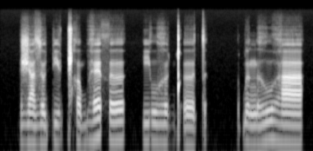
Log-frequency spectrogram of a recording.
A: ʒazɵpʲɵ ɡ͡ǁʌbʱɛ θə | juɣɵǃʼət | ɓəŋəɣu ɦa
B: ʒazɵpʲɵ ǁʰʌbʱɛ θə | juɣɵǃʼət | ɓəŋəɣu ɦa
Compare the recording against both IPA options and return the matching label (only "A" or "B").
B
